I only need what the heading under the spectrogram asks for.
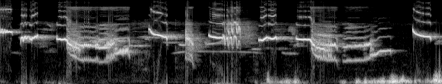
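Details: Oriental magpie-robin in song used to prompt another to sing: clear whistles alternating with harsh, squawky slurred notes, with low rumbling noise near the end.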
